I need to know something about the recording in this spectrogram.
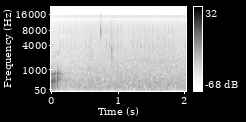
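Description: Faint, steady room tone with a light hiss and no distinct sound.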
